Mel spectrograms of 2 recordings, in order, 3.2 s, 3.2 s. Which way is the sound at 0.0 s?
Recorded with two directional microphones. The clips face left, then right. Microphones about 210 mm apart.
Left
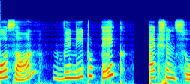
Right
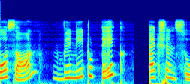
45° left (ahead or behind).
